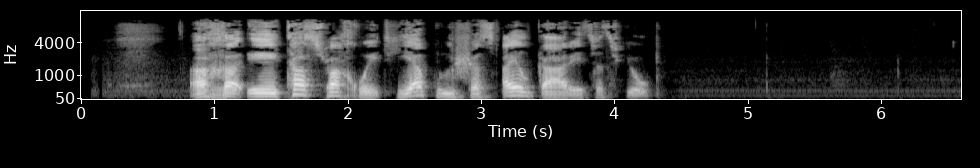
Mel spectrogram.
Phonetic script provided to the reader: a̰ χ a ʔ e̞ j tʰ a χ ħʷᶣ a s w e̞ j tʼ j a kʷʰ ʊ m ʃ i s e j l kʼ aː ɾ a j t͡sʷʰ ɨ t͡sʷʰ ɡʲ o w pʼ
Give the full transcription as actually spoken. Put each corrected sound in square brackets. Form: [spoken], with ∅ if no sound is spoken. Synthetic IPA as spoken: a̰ χ a ʔ e̞ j tʰ a [s] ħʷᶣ a [χ] w e̞ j tʼ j a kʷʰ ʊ m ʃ [a] s [a] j l kʼ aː ɾ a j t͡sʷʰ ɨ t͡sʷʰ ɡʲ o w pʼ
